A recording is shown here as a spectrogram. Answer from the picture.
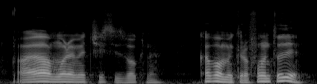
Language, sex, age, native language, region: Slovenian, male, 12-17, Slovenian, Drava region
